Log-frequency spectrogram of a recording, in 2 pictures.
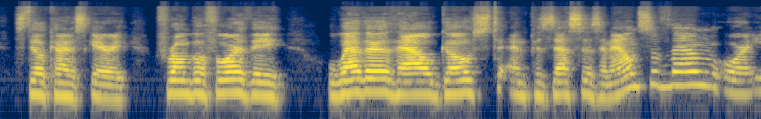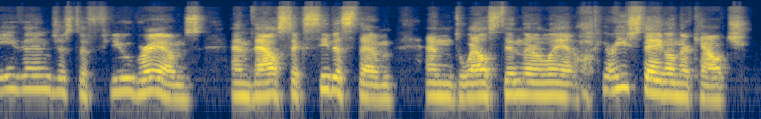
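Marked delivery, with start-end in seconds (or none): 1.6-13.4 slow, drawn-out, mock bad Shakespearean accent. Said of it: "saying it in a Shakespearean accent".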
